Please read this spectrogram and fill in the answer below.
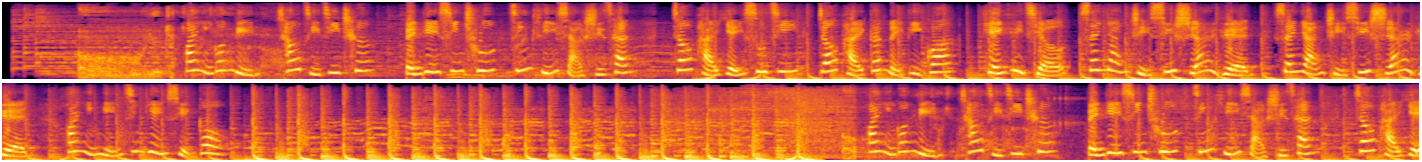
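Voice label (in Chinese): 女促销; 超级鸡车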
